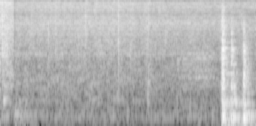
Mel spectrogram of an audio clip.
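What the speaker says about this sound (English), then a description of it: "cook the raw flavours out of the spices and make sure everything's nicely incorporated" Madras curry spices frying in a pan, a soft steady sizzle through most of the moment, then a few loud scraping stirs of a spoon against the pan near the end.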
